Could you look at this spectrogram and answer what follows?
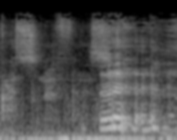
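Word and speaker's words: Krasnoturinsk: No, it's actually pronounced Krasnuthmisk, Sverdlovsk Oblast. Russia.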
